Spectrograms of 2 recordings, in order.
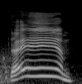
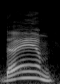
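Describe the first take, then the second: First: High yelped Damn!; a sudden pained Damn! jumping up high. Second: Startled curse. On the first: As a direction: yelp it higher as the pain hits. Bitten, second sharper cry. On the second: Bitten by a fish. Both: Real, not acted.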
